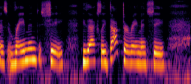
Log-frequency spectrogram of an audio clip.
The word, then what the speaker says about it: Xie: So the Chinese way of pronouncing my last name is Xie. It's like S-H-E-A, something like that. Sure. But my colleagues, many of them call me, because it's a lot easier for them to pronounce. That's right, Xie. Yeah. That's the English way.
